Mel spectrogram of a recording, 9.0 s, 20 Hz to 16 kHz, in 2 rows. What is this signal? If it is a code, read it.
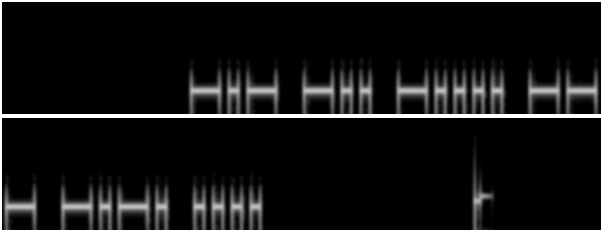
Morse code, heard as a keyed tone, about 17 wpm, 700 Hz. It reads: KD6OCH
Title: USA Call Signs Repeated 3x 17wpm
